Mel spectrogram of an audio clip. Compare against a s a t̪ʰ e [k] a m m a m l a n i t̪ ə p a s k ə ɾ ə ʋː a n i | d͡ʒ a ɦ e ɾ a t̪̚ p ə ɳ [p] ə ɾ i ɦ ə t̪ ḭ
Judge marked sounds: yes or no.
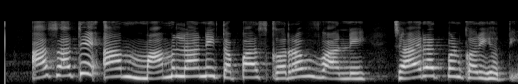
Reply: no, no

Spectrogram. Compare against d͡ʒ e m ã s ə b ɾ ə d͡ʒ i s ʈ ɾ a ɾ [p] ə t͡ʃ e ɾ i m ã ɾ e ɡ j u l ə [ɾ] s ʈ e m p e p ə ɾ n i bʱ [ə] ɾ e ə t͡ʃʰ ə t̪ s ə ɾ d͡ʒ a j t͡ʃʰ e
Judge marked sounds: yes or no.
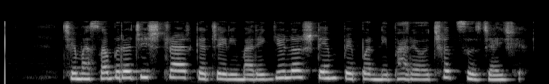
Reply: no, yes, no

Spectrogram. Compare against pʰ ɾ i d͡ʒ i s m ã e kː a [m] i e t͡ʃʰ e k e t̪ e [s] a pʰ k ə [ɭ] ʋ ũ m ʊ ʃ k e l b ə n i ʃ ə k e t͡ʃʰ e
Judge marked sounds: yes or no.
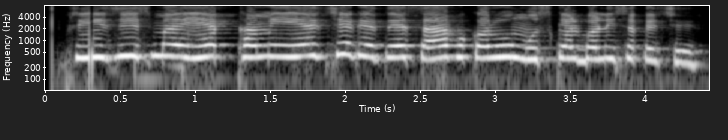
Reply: yes, yes, no

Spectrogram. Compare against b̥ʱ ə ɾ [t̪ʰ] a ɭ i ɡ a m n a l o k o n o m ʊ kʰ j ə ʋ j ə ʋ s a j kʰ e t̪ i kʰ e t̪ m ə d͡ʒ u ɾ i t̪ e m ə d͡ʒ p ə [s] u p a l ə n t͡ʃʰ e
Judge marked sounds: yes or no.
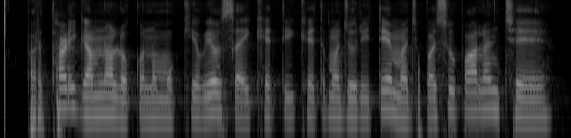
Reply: yes, no

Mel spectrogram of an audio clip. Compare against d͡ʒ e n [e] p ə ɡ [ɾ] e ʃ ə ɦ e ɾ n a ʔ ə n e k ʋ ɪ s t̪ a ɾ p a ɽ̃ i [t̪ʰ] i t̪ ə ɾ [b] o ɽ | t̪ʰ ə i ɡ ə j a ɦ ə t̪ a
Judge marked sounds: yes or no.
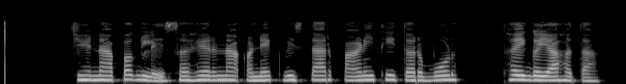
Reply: no, no, yes, yes

